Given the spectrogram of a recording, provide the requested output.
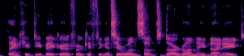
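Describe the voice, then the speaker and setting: A man mumbles in a put-on character voice at a fairly high pitch. His pace is moderate. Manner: sleepy mumbling.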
